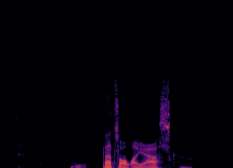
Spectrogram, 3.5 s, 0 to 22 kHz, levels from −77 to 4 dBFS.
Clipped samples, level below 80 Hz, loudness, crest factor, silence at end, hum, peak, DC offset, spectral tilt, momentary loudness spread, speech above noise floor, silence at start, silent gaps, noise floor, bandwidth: under 0.1%; -64 dBFS; -36 LUFS; 22 dB; 0.65 s; none; -18 dBFS; under 0.1%; -5 dB/octave; 25 LU; 48 dB; 1.05 s; none; -83 dBFS; 13 kHz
